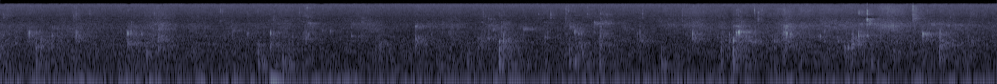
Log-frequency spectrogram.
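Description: Puppy sucking and lapping at a baby bottle's nipple: faint, irregular wet smacking clicks.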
